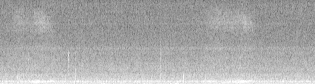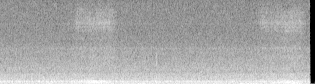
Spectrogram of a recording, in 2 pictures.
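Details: A sleeping cat snores loudly and regularly, with a rough rattle and a hissing exhale about every four seconds: snoring.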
